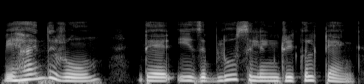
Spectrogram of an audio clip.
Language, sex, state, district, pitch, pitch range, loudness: English, female, Assam, Kamrup Metropolitan, 170 Hz, 165-195 Hz, -15 LUFS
